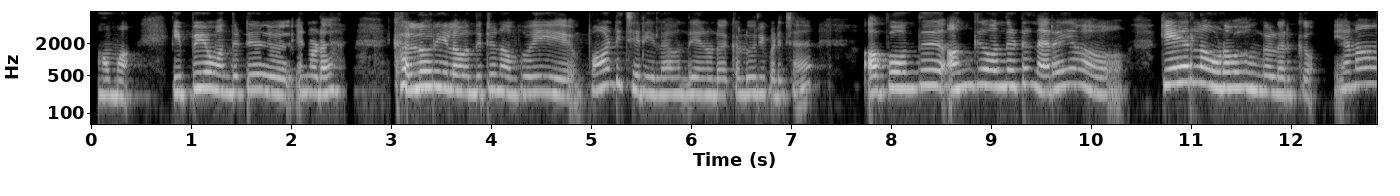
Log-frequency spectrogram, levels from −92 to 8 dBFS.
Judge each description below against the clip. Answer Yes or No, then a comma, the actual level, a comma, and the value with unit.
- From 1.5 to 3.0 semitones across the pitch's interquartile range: No, average, 4.7 semitones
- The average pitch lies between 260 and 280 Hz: Yes, very high, 270 Hz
